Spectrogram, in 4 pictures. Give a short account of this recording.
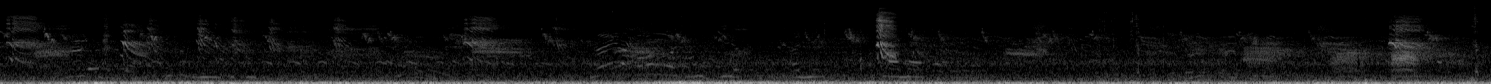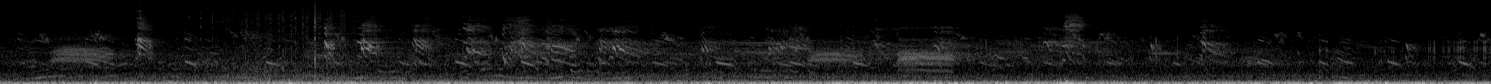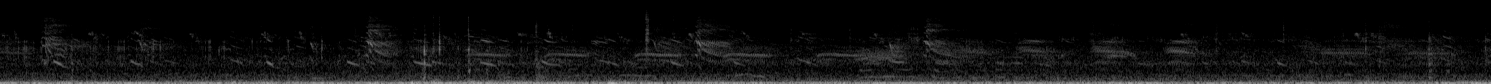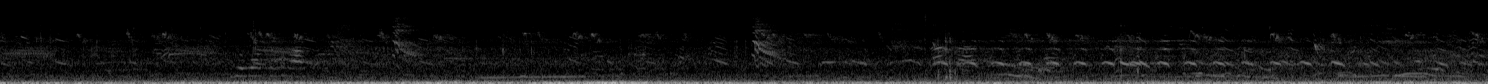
tallinn, oismae, housing area, ambience, birds, approaching thunderstorm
